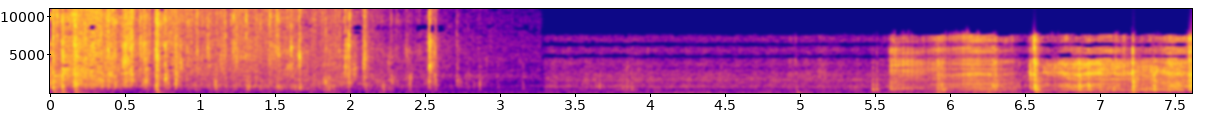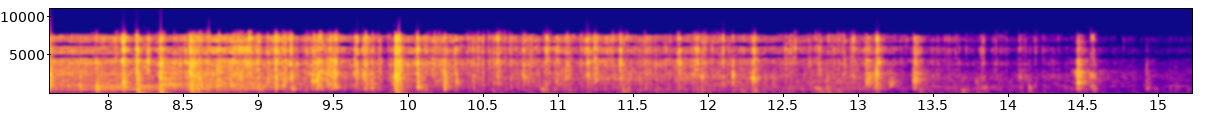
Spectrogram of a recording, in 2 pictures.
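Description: A car tyre rolls onto a plastic carton of raw eggs, giving a long run of crackling and sharp cracks as the plastic crumples and the shells break. It is loudest in the middle, and a few seconds earlier a separate burst of crunching cuts off suddenly.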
